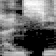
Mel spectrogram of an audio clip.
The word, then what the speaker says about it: Annecy: s'appelle ansy voilà ansy donc on prononce ansy ça s'écrit plutôt comme ani mais je pense que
